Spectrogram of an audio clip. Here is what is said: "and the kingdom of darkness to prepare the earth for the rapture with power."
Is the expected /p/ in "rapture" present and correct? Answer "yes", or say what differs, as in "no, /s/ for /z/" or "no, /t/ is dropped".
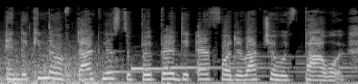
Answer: yes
